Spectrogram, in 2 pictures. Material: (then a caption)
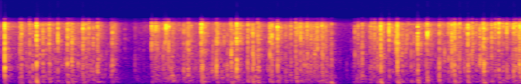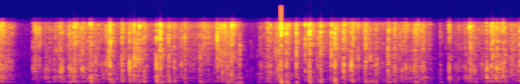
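Mylar foil. The soft bristles of a makeup brush brush and tap a partly deflated gold mylar foil balloon lying on a table. This makes a dense, bright, crinkly rustling with quick crackling taps. The sound comes in bursts of a second or two, separated by brief near-silent pauses.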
